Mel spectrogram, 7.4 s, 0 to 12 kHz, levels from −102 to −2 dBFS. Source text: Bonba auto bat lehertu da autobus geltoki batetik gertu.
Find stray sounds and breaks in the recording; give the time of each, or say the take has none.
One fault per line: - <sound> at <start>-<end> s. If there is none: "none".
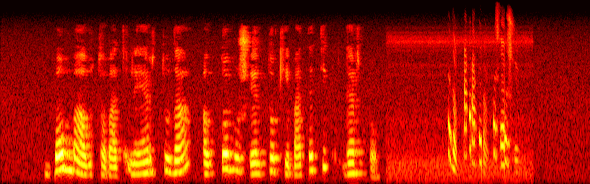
- chirp at 5.6-6.5 s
